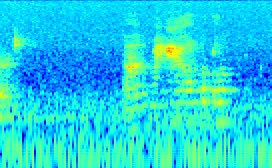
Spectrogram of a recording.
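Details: A pet African grey parrot, female, speaks a few short, breathy, high-pitched word-like syllables in quick bursts, with a quiet indoor room hum behind. She also talks, burps and sings a children's song.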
